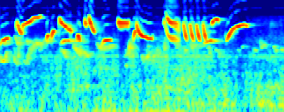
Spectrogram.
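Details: Black-throated canary song used to train competition birds: fast chain of upward whistled slurs, short trills and a quick run of repeated notes, loud and clear.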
